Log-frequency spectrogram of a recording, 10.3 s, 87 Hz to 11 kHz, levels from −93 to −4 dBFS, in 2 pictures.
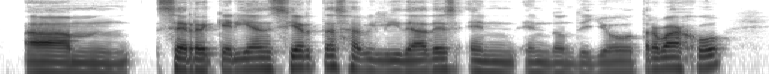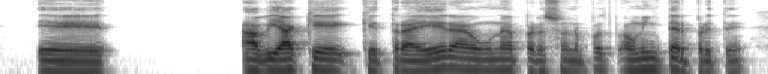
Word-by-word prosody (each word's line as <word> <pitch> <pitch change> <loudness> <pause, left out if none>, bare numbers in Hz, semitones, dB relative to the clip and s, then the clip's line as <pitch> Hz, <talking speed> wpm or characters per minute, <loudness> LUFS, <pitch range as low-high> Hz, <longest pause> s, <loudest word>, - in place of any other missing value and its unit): mm, 95 -2 +3 0.2
se 120 - +5
requerían 115 +2 +1
ciertas 140 +1 +1
habilidades 110 +1 -1
en 100 -2 -4
en 95 -1 -7
donde 90 -1 -8
yo 100 +2 -6
trabajo, 135 +5 +2 0.5
eh, 100 -2 0 0.8
había 115 +1 +5
que 115 -2 -1
que 110 - -5
traer 110 +4 +1
a 125 -2 +2
una 115 0 -2
persona, 105 -1 -5
pues, 120 -1 -7
a 115 - -5
un 110 +1 -1
intérprete, 105 -3 -4
110 Hz, 130 wpm, -23 LUFS, 100-120 Hz, 0.8 s, se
